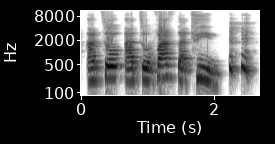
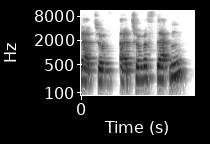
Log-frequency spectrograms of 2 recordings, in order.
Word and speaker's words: atorvastatin: I was like, atorvastatin. So my patient was like, you mean atorvastatin? I'm like, oh, okay, atorvastatin.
